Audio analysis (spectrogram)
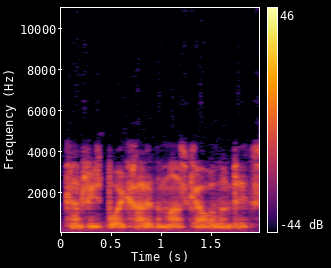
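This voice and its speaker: An actor playing a weary, guarded veteran soldier who speaks in short, clipped questions in a low, quiet voice. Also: male voice, a little fast, gravelly, husky, full character voice. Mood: terse. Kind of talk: video game cutscene voice acting. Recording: noisy cassette recording.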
